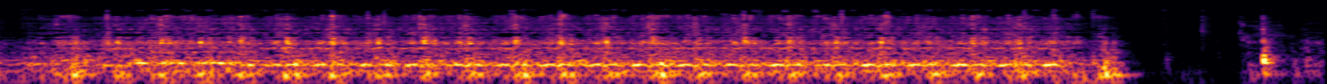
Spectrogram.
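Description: A sewing machine stitches steadily and close by along a zip pouch for several seconds, a fast even whirring rhythm that stops abruptly near the end, followed by a couple of faint handling clicks.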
